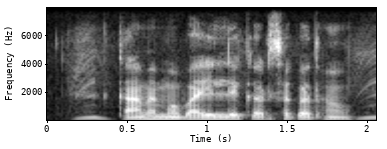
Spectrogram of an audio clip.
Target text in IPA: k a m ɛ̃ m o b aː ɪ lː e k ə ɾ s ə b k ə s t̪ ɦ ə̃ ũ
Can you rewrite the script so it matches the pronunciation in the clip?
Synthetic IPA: k a m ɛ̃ m o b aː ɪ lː e k ə ɾ s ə k ə t̪ ɦ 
